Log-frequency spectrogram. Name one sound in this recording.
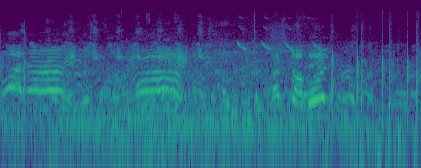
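Men shout to each other across an open playing field.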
